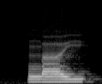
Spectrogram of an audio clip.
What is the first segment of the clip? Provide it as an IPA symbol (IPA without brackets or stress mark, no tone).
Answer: ŋ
